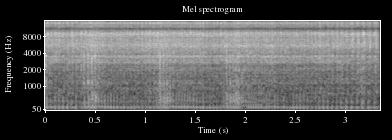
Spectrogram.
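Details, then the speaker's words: 2006 Honda CRF80F runs with a steady even beat and throttle blips after a small chain tensioner adjustment removed noise first suspected as piston slap; oil leak noted. "sounds beautiful beautiful love it"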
